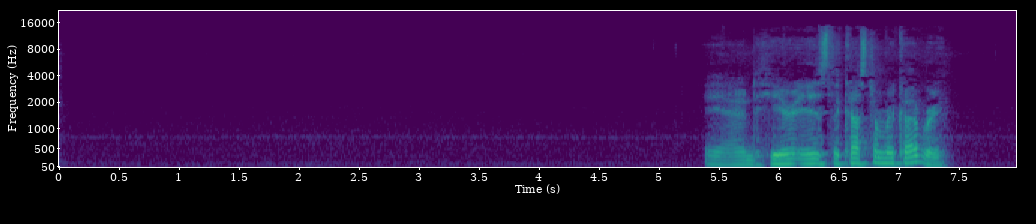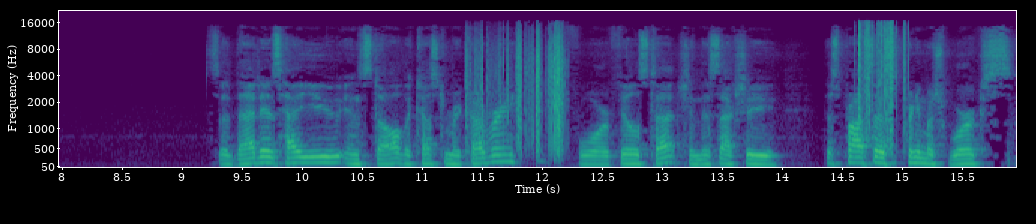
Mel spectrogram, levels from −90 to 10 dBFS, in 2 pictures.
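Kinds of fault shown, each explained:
Cable scratch noise: from 11.36 to 12.21 s and again from 14.60 to 15.07 s, dense, uneven bursts of scratching and rustling sit over the sound at roughly the same level as the signal itself. The likely cause is a worn cable, connector or control whose contact resistance fluctuates rapidly as it is moved.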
